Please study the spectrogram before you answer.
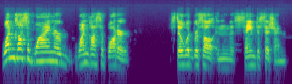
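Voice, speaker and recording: A young man reads the part of a famous, restless young singer in a virtual staged reading, using a wry, teasing delivery. His voice is a little high and fairly bright, with lively intonation and a measured pace. The video call audio is muffled and lo-fi.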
